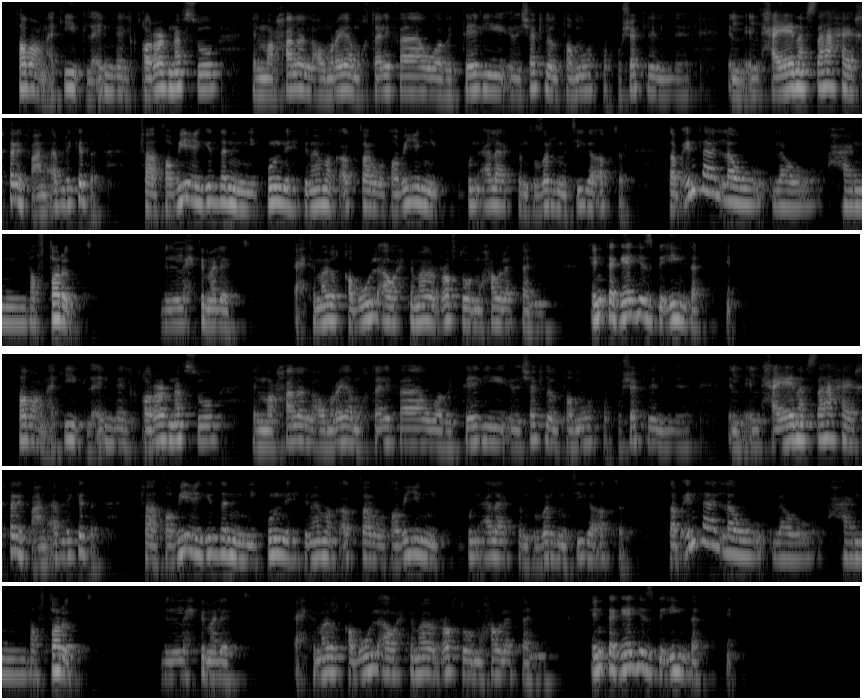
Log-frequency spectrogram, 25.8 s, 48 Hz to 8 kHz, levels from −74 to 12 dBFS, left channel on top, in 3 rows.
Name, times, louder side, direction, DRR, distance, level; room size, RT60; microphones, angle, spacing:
voice 1, 0.2-9.5 10.0-13.0 13.3-14.7 15.3-17.9 18.8-19.5 20.1-22.6 23.1-24.5, left 3 dB, 25° left, 0.4 m, -34 dB
7.1 x 2.6 x 2.3 m
head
